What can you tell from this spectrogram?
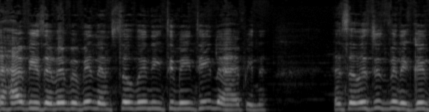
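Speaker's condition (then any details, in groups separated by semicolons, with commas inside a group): Brain injury; brain and spinal cord injury, drink-driving crash; slow progression after coma, physiotherapy, speech therapy; speech therapy, speech now fairly understandable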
